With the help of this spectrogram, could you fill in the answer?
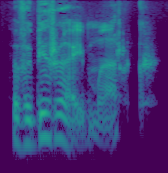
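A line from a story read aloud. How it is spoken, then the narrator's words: Whispered. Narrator (Russian): прошептал он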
